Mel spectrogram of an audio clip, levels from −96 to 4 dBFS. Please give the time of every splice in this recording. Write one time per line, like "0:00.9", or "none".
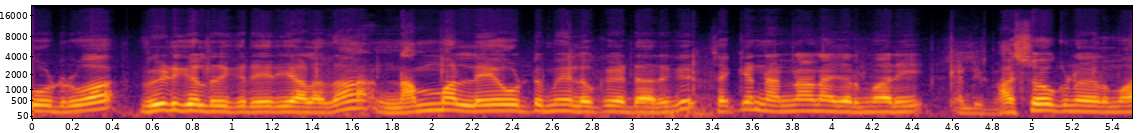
none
